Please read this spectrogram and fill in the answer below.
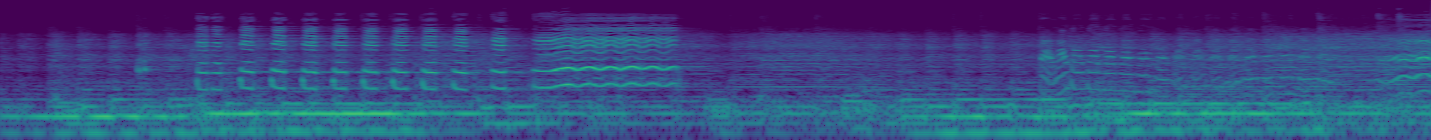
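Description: Distorted Hamer electric guitar playing a rock part, with an Amazon parrot singing along over it: a quick run of high repeated swooping notes, then a wavering held note about four seconds in, and a rising call near the eighth second.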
